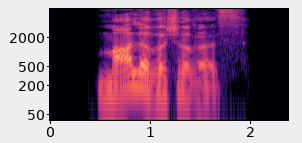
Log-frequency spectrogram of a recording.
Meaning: strong/mixed nominative/accusative neuter singular comparative degree of malerisch
- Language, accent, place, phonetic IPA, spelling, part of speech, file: German, Germany, Berlin, [ˈmaːləʁɪʃəʁəs], malerischeres, adjective, De-malerischeres.ogg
